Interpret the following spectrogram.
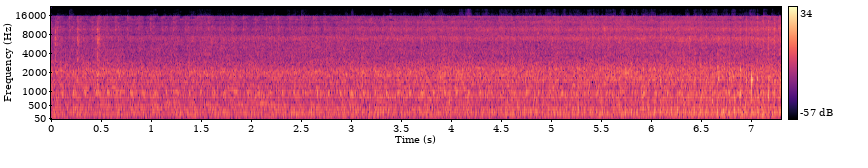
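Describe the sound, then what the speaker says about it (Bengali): Boat engines chug steadily on the river at night in Hoi An, a continuous mid-pitched motor drone with a faint knocking idle, fairly close and building slightly toward the end, with no talk over it. "প্রচুর নৌকা নদীতে চলছে।"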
